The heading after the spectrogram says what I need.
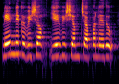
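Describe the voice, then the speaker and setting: A woman's voice: sits high, little pitch movement, moderate pace, a little mellow, natural voice. A woman voicing a troubled young man in love, brooding in his thoughts in a storybook reading. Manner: brooding, inner voice.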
